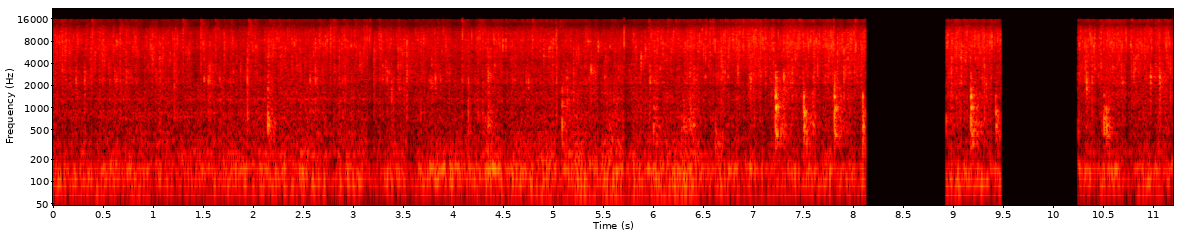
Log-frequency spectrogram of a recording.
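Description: Garlic and dried red chillies sizzling in hot oil with fried dals in a non-stick pan: a steady high hiss. A wooden spatula stirs them, with occasional light scrapes and clicks. The sound cuts out to silence twice briefly near the end.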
